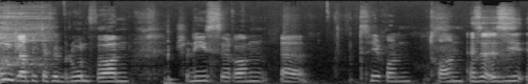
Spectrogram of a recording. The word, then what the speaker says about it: Theron: Ähm, aber eigentlich wird es äh, wohl in Afrikaans Thron ausgesprochen. Ich kann es aber auch nicht ganz. Es ist ein Thron.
